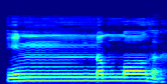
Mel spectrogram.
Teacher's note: حمزہ کو نون ساکن کے سامنے لائیں گے، نون ساکن میں غنہ کریں گے اور نون کو آگے لام کے سامنے لانا ہے، تشدید بھی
